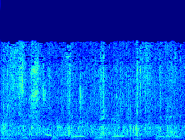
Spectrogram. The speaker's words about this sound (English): Give the Lord a clap offering one more time.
